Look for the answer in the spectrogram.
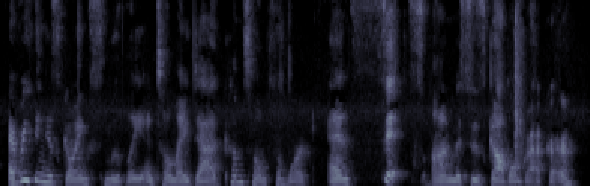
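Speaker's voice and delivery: plain reading voice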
